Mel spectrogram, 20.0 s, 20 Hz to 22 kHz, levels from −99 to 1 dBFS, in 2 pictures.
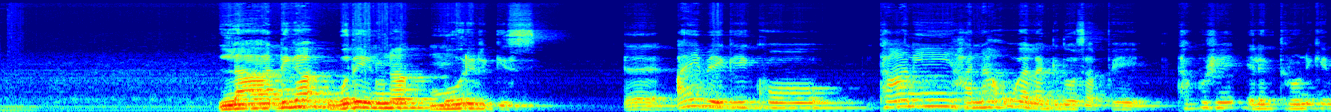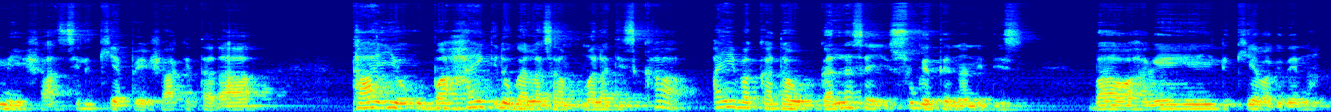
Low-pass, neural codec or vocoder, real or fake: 19.8 kHz; none; real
